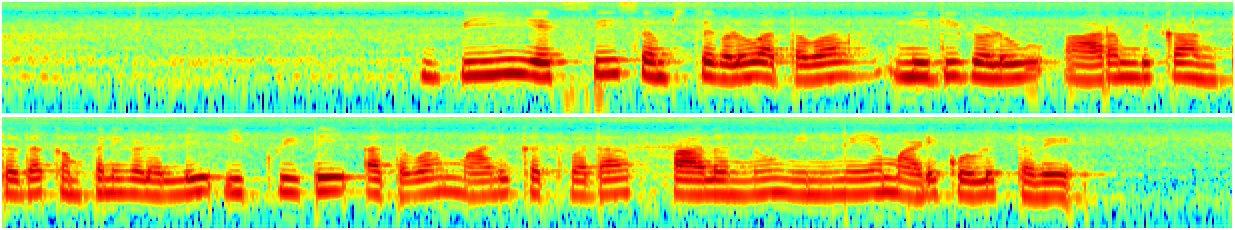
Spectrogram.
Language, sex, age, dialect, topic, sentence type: Kannada, female, 25-30, Mysore Kannada, banking, statement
